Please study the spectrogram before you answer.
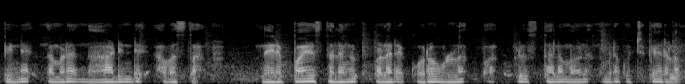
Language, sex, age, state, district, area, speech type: Malayalam, male, 45-60, Kerala, Kottayam, urban, spontaneous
